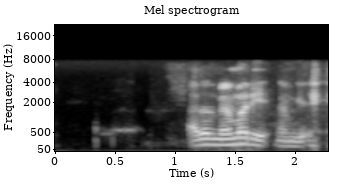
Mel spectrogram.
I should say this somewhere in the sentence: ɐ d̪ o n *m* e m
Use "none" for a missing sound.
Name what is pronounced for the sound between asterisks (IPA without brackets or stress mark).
m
